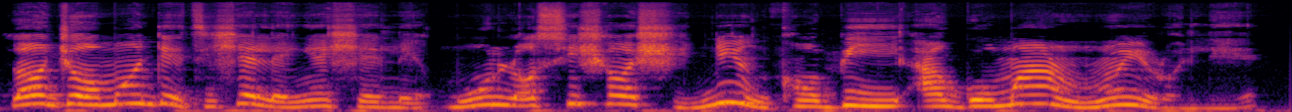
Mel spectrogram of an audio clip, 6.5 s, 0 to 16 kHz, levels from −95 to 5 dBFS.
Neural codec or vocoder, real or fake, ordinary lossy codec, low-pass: none; real; none; 14.4 kHz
